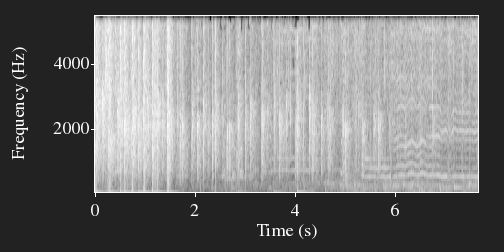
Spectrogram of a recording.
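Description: Loud, close applause from a crowd, dense rapid clapping that thins after about five seconds as music with a wavering melody comes in underneath.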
